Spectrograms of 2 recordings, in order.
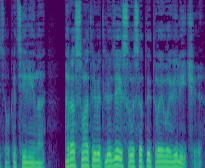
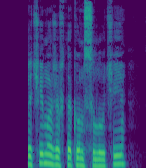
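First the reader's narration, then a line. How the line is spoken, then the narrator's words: Calm, mocking question. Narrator (Russian): спросил Сулла спокойным тоном, но скривив губы в насмешливую улыбку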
